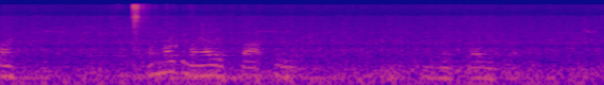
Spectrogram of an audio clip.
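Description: Faint, indistinct voices talking, with one sharp click about a second in.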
